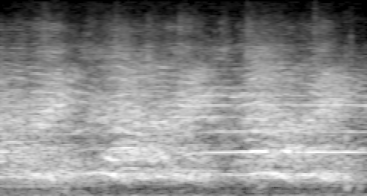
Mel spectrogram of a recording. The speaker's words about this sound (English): Clinton took the stage to the cheers of the congregation and said the people in this poverty-stricken, mostly African-American city have been let down by their government.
